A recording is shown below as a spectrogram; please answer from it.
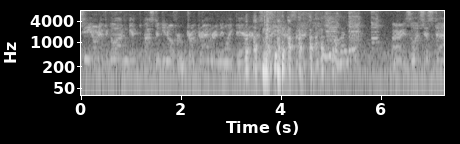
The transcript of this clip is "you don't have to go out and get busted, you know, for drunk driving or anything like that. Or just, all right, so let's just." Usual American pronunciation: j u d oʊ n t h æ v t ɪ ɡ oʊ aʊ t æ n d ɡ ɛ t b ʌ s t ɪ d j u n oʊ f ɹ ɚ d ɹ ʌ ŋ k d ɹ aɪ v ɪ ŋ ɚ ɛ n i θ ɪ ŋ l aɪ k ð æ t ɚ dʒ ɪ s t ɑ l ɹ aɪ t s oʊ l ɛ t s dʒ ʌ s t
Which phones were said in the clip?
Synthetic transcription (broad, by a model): j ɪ d oʊ n t h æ f t ɪ ɡ oʊ aʊ t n ɡ ɛ t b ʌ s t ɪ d j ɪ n oʊ f ɹ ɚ d ɹ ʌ k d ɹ aɪ v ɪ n ɚ ɛ n i θ ɪ ŋ l aɪ k ð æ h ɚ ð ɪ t t ɑ l ɹ aɪ t s oʊ l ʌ t s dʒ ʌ s t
